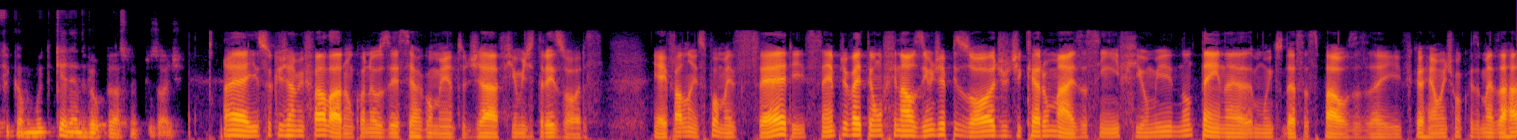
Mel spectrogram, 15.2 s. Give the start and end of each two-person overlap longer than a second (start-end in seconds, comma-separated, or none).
none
